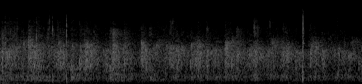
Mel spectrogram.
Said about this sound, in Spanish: si, le, si le puede dar un aplauso a Dios ahí, un aplauso a la presencia de Dios.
